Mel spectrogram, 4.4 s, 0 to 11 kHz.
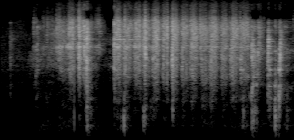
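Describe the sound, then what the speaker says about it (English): A die nut is worked down a 1/4 inch UNF thread on a BSA B50 footrest part, producing close rasping metal scrapes in uneven bursts with short pauses, heard alone. "I'll try and run a die nut down it, clean up the thread"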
